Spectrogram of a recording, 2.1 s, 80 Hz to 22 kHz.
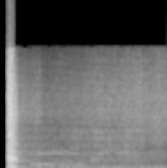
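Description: Several dirt-track stock cars' V8 engines running hard as the field passes close by, loudest at the abrupt start and then a steady engine sound.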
